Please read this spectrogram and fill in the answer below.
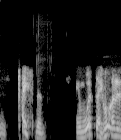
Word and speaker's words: Theismann: said um they want to change the pronun pronunciation of our name from thasan to tyman she says there I tell you this she says actually the correct pronunciation is tyman and what they wanted to do is closer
